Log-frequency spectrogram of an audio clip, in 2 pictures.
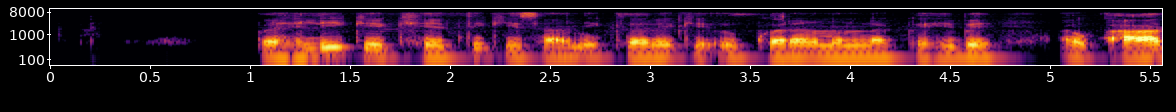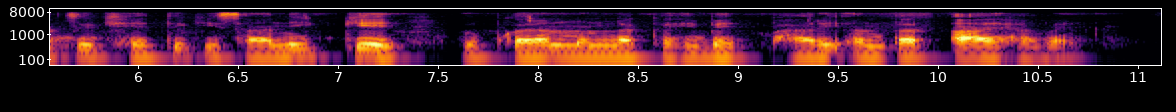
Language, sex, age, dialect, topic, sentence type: Chhattisgarhi, male, 25-30, Eastern, agriculture, statement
